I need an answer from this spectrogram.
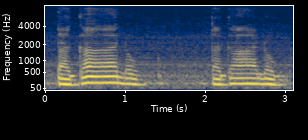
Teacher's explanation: First syllable ta, second syllable ga, third syllable log. The accent is in the second syllable ga.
